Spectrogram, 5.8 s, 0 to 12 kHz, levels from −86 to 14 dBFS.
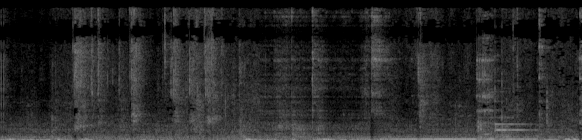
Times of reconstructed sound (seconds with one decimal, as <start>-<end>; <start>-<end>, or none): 2.6-3.9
